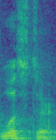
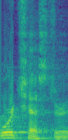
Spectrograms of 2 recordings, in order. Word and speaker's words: Worcester: pronounce it it's pronounced Worcester it's not wer it's not Worchester as as as we Californians would pronounce it based upon the spelling or Canadians or can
